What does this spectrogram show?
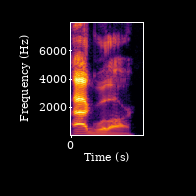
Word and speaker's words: Aguilar: how do you say his last name agar Aguilar all right Pete Aguilar uh he was slamming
